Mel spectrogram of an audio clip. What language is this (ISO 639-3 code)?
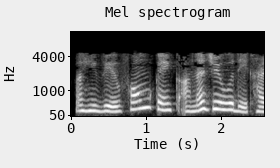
guj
